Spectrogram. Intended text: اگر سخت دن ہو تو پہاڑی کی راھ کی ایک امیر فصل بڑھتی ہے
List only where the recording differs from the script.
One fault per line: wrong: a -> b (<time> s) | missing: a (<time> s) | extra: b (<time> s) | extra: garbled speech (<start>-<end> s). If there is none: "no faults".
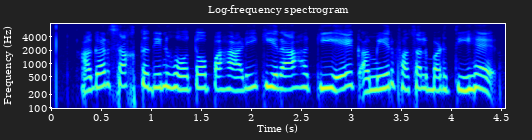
no faults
